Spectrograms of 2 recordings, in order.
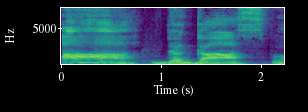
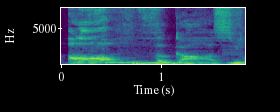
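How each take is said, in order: First: The first word is an open 'ah' without v. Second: The first word is a full 'of' ending in v. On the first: The speaker calls it right. "It's ah the gospel" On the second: The speaker calls it wrong. "It's not of the gospel"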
